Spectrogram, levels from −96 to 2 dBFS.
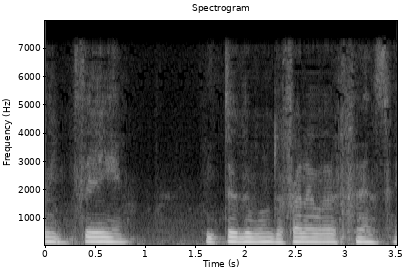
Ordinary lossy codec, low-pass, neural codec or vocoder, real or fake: none; 7.2 kHz; codec, 16 kHz, 1.1 kbps, Voila-Tokenizer; fake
